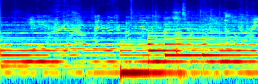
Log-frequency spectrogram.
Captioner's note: people chatting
